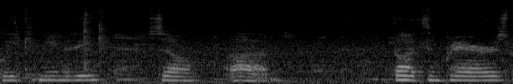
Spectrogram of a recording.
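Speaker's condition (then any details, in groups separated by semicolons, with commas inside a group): Cerebral palsy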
